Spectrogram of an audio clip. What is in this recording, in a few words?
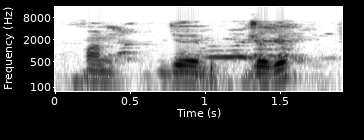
where from, wolof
